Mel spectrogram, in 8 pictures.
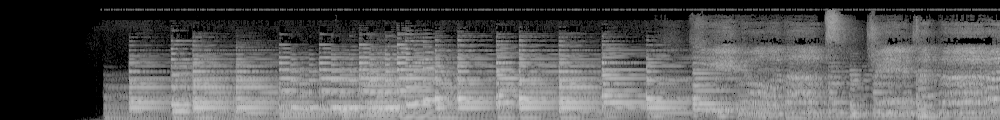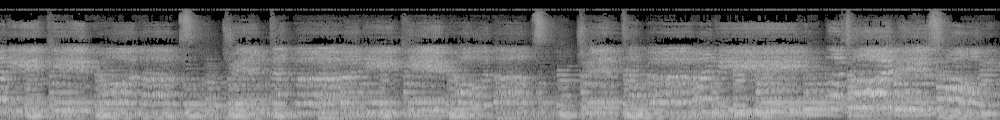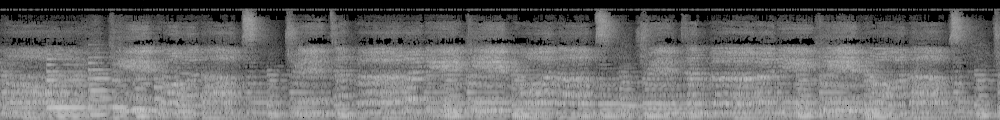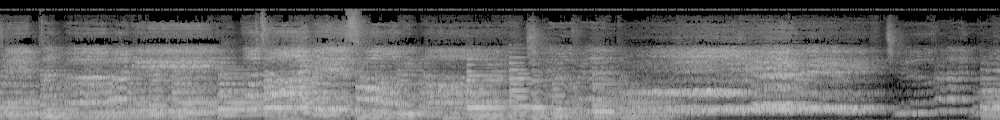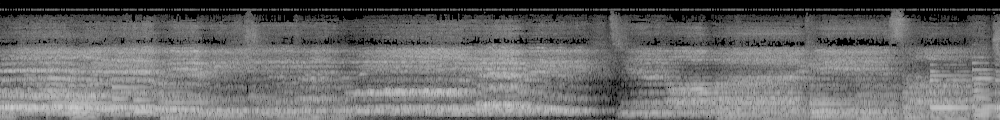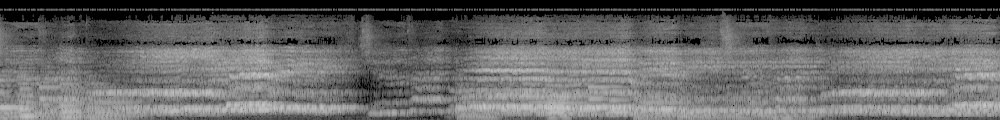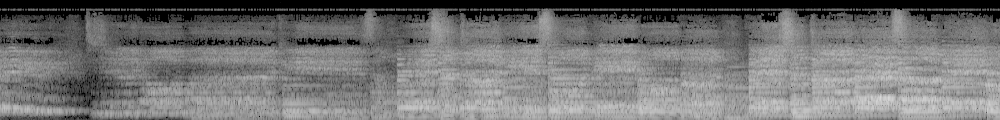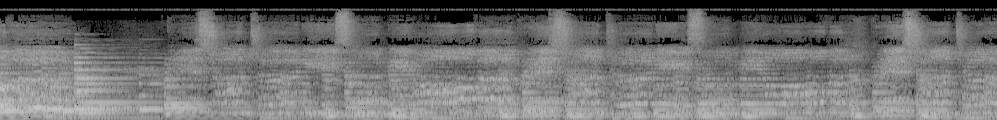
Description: Choral Spiritual Women's Chorus
Optional congas.
Traditional Spiritual
SSA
